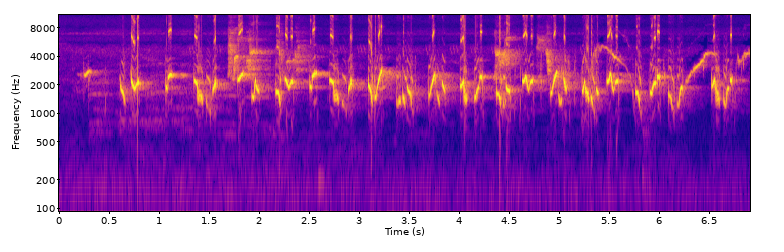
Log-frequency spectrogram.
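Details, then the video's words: Energetic gacor borak barik song of a sooty-headed bulbul: a steady stream of quick, chortling whistled notes, each dipping then lifting, repeated several times a second without pause. "TRUCUKAN GACOR BORAK BARIK"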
